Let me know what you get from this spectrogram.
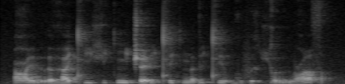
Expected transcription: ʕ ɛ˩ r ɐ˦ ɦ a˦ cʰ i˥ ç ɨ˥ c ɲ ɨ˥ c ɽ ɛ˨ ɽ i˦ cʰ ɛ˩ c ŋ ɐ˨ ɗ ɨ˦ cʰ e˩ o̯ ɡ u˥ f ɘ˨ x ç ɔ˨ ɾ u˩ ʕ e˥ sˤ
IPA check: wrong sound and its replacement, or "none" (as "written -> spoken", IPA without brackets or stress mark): ɾ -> r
